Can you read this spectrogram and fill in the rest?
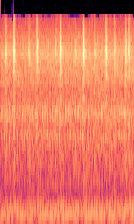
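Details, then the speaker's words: Jawa two-stroke motorcycle just started: crisp, even idle with a light steady pop and a soft hiss from the carburettor, which indicates the carburettor and piston are set up correctly; healthy running. "И вот это вот шипение, это происходит в самом карбюраторе тогда, когда все правильно, в поршневой все организовано."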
